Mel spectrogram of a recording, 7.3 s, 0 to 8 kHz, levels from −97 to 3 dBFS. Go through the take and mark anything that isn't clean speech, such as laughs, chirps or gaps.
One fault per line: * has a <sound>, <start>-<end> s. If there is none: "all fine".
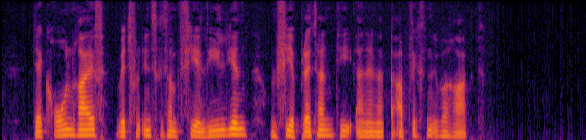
* has a dropout, 4.8-4.9 s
